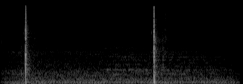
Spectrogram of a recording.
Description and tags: ligth switch
Sound of switching on and switching off the lights of vending machine Tanger building place.
Ambience sound and click from switch is perceived.
campus-upf, cending-machine, ligths, switch-off, switch-on, UPF-CS12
